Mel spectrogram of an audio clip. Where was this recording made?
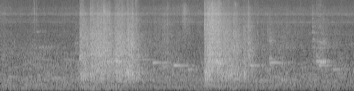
in a cafe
